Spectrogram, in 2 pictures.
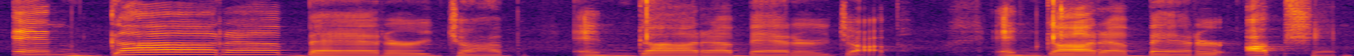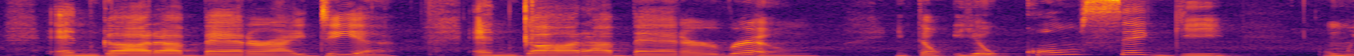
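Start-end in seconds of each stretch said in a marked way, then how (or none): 0.1-10.9 got a said GAR-a in every phrase; flapped T drill. Shown as a demonstration. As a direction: got a better, both Ts flapped like quick Rs. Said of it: "teacher drills phrases with flap".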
